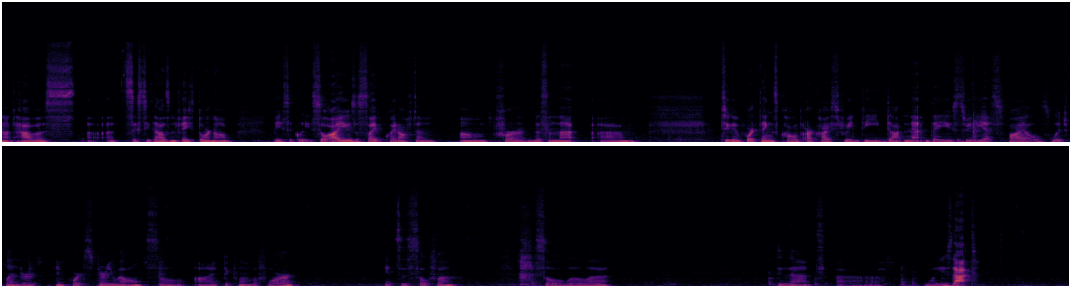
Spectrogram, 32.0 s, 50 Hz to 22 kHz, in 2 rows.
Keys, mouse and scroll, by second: 15.8 click, 26.6 click, 27.6 middle click, 28.4-29.0 scroll up 4, 29.8 middle click, 31.3 click.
